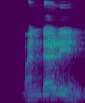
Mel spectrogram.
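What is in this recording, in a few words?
"mandarin", Malay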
